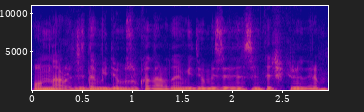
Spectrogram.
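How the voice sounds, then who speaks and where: At a medium pitch, a man is talking. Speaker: gaming youtuber. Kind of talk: tutorial. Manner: halting.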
